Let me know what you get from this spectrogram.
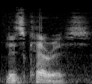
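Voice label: "Liskeard", Cornish; place-names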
